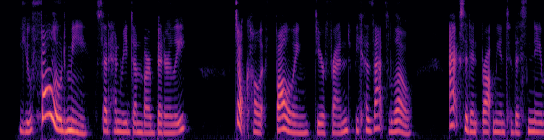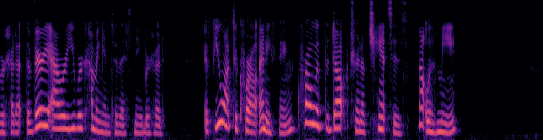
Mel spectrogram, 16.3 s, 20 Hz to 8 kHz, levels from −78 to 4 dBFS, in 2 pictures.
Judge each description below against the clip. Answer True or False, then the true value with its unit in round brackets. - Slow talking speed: False (175 wpm)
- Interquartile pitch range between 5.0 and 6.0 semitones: True (5.5 semitones)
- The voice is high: True (205 Hz)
